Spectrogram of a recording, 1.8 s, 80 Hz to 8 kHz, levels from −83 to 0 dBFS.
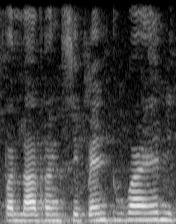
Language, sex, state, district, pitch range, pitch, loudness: Hindi, female, Chhattisgarh, Balrampur, 225-250 Hz, 230 Hz, -15 LUFS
